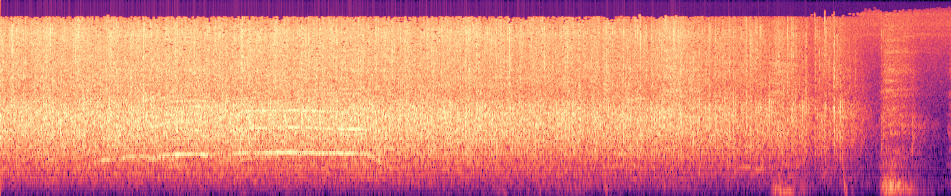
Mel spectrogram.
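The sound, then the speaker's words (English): An audience claps hands unto God during a sermon, a dense, steady burst of applause that holds for about eight seconds before tapering off, with a faint high whistling tone over it early on. “Clap your hands unto God and shout.”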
